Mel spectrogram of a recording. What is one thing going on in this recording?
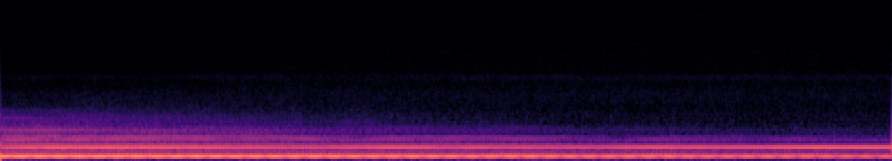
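A singing bowl rings with a steady, gently pulsing hum.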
